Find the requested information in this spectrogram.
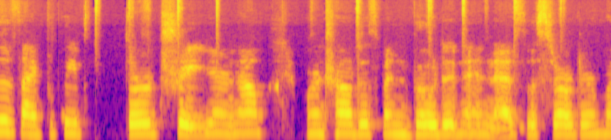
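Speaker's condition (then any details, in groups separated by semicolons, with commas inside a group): ALS; young onset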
